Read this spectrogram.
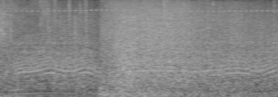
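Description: Tyres crunch and spray over gravel.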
